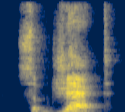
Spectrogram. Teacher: Subject with the accent on the second syllable, subject is a verb meaning to impose something or make someone endure something.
